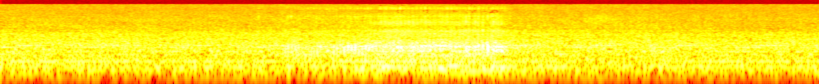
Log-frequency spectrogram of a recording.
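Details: Sleeping Pekingese giving one soft, rough snore lasting about a second, a breathy rasp rising and fading against faint room hum.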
